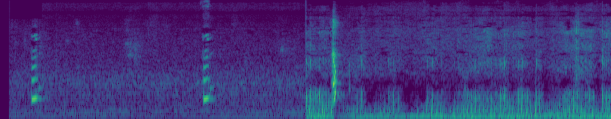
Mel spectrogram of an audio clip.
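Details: Kitten with hiccups.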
